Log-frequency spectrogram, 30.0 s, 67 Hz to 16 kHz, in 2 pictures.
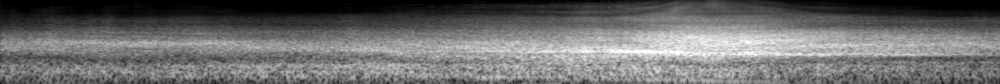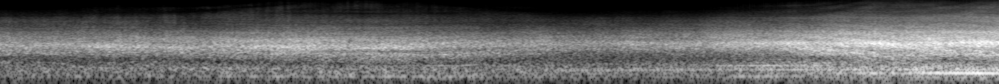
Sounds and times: Cars and trucks passing by on a wet highway 0:00.0 - 0:29.9

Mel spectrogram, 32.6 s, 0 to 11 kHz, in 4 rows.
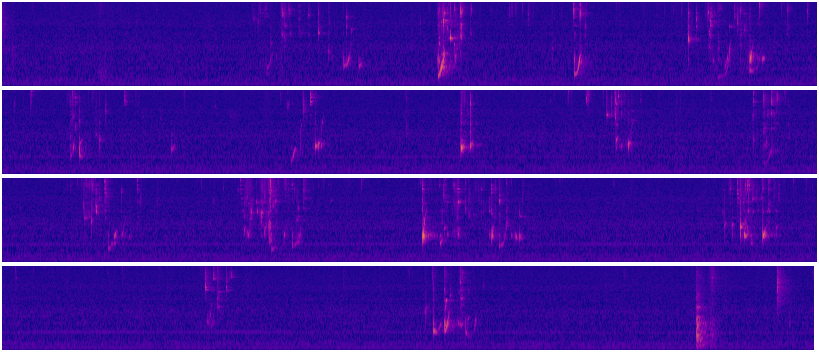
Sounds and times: glass cup water slosh 0:02.5 - 0:03.5
glass cup water slosh 0:18.6 - 0:19.4
glass cup water slosh 0:20.5 - 0:21.5
glass cup water slosh 0:23.5 - 0:24.1

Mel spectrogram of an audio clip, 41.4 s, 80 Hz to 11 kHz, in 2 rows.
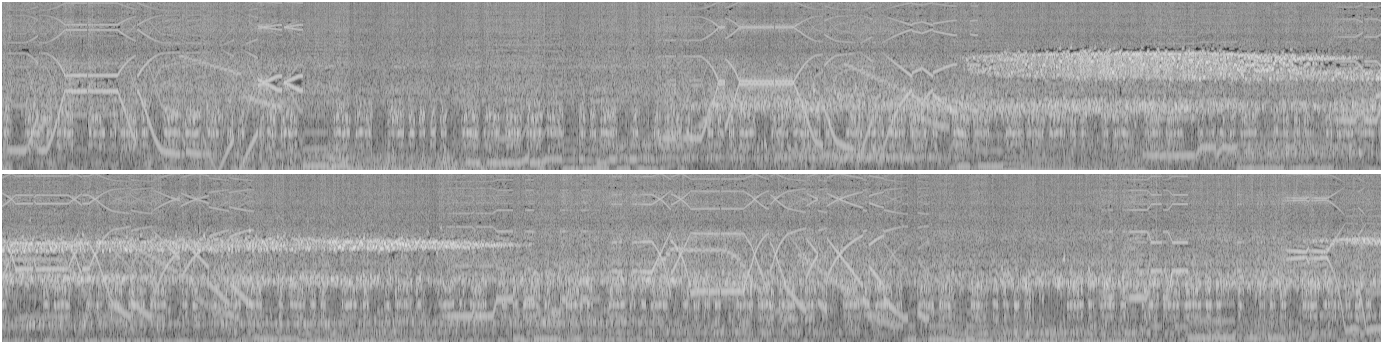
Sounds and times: radio static 0:08.7 - 0:41.3

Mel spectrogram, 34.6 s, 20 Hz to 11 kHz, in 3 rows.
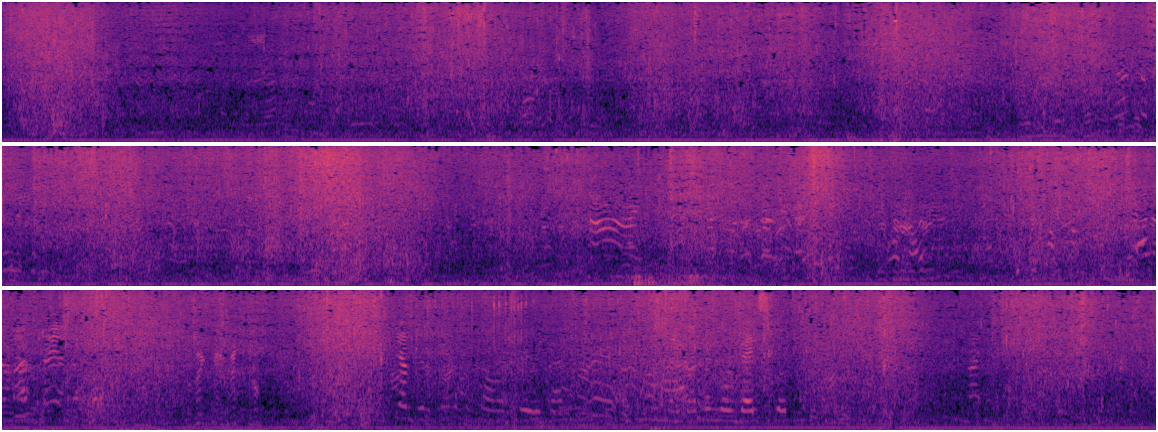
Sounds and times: voices 0:00.0 - 0:34.6
waves 0:00.0 - 0:34.6

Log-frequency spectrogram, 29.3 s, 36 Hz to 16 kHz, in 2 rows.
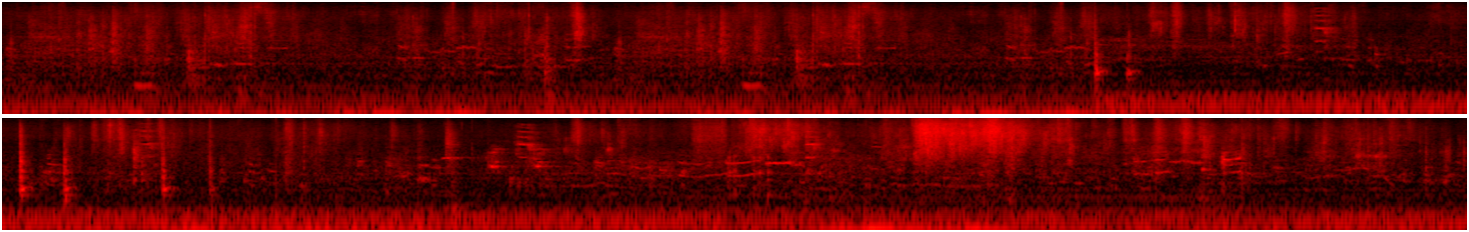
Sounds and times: woman cleaning the hall of her house 0:20.4 - 0:26.8

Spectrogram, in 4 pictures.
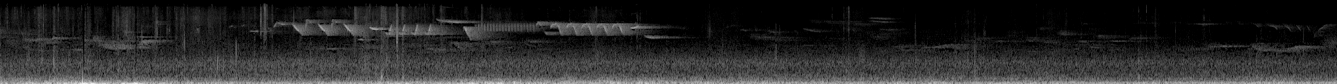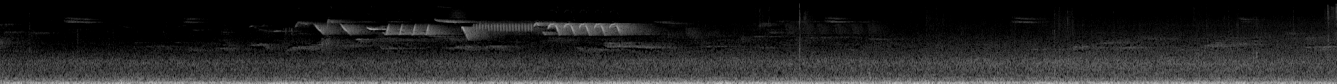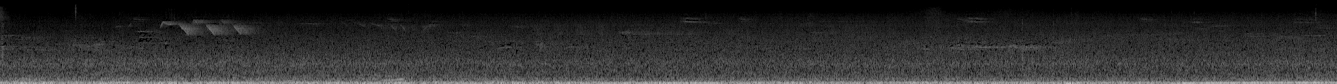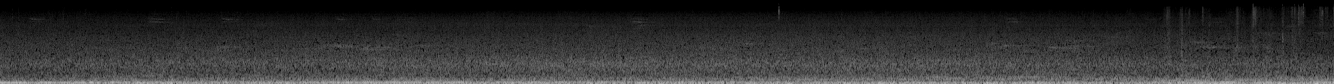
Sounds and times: birds tweeting 0:00.0 - 0:53.4
rain 0:22.7 - 0:53.4
River 0:22.8 - 0:53.4

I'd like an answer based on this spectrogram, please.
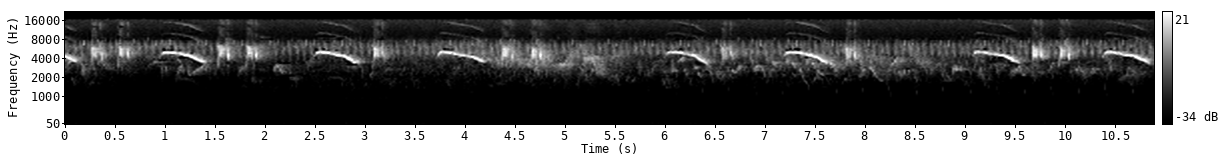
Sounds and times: garden warbler 0:00.0 - 0:10.8
icterine warbler 0:00.0 - 0:10.8

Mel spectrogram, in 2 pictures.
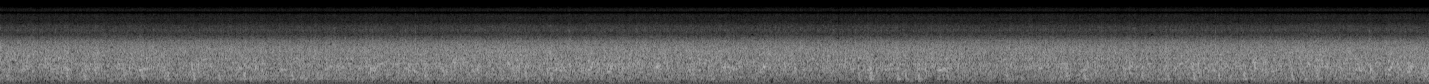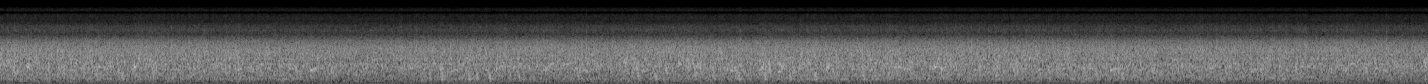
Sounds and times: powerful river rushing all around you 0:00.0 - 0:28.5

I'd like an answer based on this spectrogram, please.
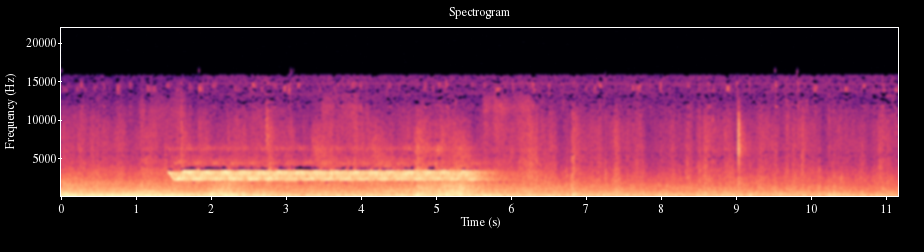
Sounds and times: Car alarm 0:01.4 - 0:05.9

